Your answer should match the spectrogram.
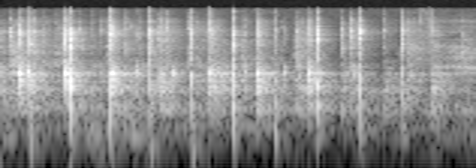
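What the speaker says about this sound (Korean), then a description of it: "주님께 먼저 우리 감사의 박수를 올렸고요" Scattered, fairly quiet hand claps from a church congregation at a Christmas service, about a dozen distinct sharp claps in an uneven rhythm, close and unaccompanied by talk.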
